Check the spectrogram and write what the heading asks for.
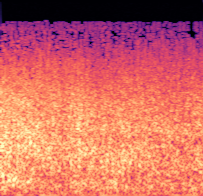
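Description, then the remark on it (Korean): A steady, broad wash of surf as ocean waves roll onto a shore, heard while walking along the coast, holding an even level throughout with no voices or other sounds. “그러고 나서 우리는 다시 보트하우스로 갈 때가 되었음을 깨닫고 파도 소리를 들으며 해안가를 따라 걷는다.”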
